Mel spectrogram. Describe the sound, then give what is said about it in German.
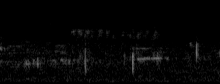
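Faint bird chirps: a few short, high tweets scattered over a couple of seconds against a quiet outdoor hush, with no voices. “Hör ich die Vögel zwitschern?”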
